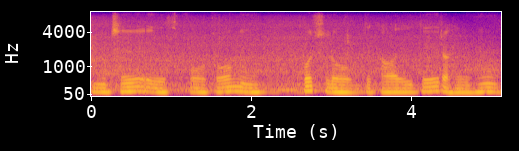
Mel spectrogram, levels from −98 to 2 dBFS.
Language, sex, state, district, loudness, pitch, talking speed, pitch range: Hindi, male, Madhya Pradesh, Katni, -17 LUFS, 100 Hz, 115 wpm, 95-110 Hz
